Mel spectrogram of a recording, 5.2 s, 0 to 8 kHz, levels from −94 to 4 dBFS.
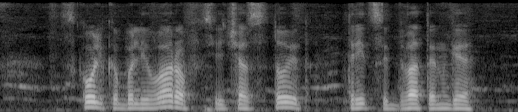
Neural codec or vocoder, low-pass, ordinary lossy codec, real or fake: none; 7.2 kHz; AAC, 32 kbps; real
